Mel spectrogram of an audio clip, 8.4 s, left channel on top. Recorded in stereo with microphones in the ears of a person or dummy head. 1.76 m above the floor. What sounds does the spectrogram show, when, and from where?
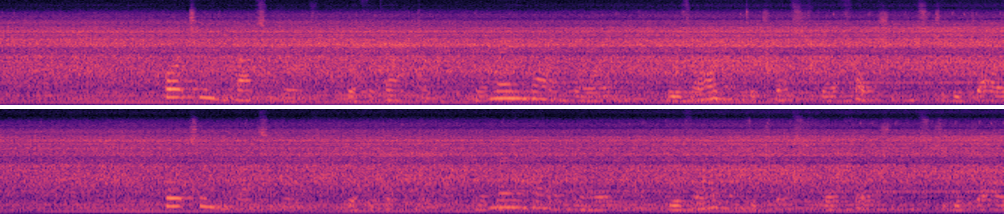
1.4 s a woman speaking: 40° left (ahead or behind), 2.5 m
